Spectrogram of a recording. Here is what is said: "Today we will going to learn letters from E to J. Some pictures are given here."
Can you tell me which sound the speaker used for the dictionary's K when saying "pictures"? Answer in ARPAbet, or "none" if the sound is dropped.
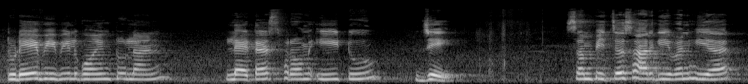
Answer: none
